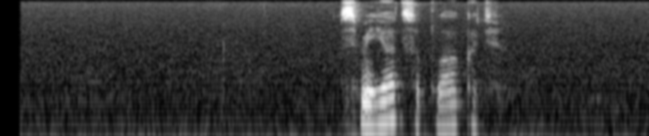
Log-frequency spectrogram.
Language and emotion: Russian, sad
